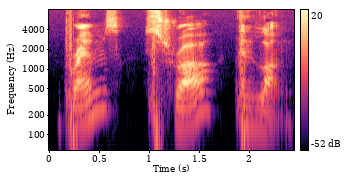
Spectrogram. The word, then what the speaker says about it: Bremsstrahlung: to brim strolling radiation first of all pronouncing it is a challenge unto itself but spelling it is also a pain so what I do is just break it down into three words brems straw and lung so remember early earlier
